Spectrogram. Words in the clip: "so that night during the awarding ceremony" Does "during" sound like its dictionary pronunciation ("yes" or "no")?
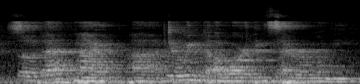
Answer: no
